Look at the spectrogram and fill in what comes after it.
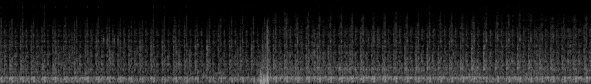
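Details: Renovated Stuart D10 double-cylinder steam engine for an RC live steamboat, with new Teflon cup pistons, run through its speeds: light, even chuffing at about three beats a second, one brief knock mid-clip; normal running.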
